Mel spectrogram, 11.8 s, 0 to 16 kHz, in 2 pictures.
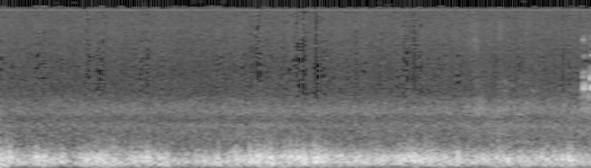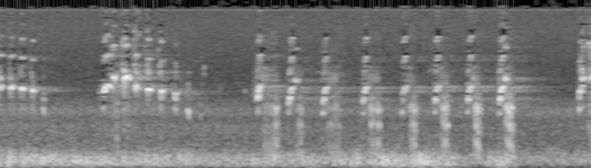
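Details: Bald eagle at its nest in Northeast Florida on 11-05-23, vocalizing while flying in and out and watching the skies; a few high chirps, then a rapid series of sharp piping notes, over steady low wind or traffic rumble.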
